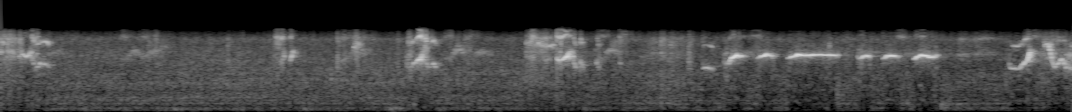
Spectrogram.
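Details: Pet bird singing indoors: scattered squeaky twittering notes, then a series of clear, steady whistled notes repeated in quick succession, with faint background hiss.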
